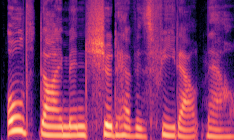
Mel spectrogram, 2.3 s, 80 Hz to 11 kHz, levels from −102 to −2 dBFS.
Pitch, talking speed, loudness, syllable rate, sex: 200 Hz, 205 wpm, -18 LUFS, 4.1 syllables/s, female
